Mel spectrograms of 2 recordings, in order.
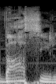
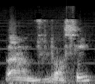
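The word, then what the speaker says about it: Vassy: Did you say Vasi? – Vasi. How do you pronounce it? She's from Australia. V-A-S-S-Y. I think it's Vasi.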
